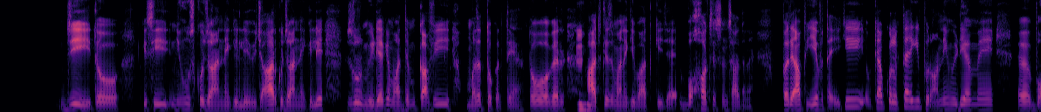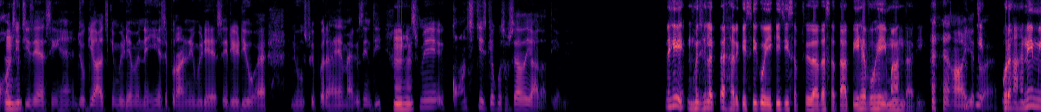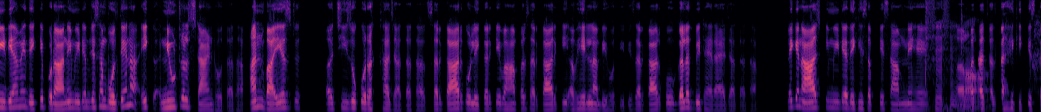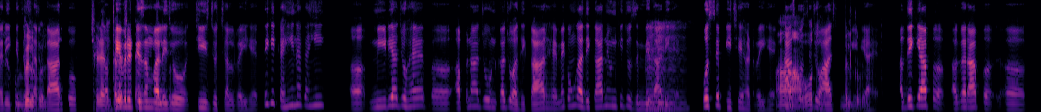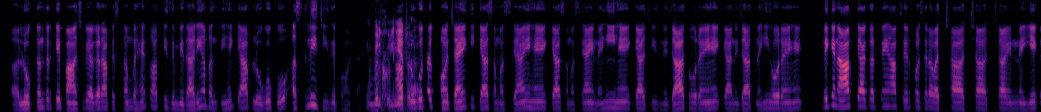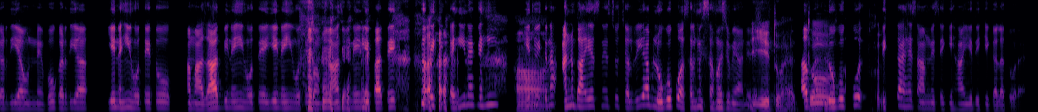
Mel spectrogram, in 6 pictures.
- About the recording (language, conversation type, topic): Hindi, podcast, तुम्हारे मुताबिक़ पुराने मीडिया की कौन-सी बात की कमी आज महसूस होती है?
- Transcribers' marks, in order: in English: "न्यूज़"; tapping; in English: "न्यूज़पेपर"; chuckle; laughing while speaking: "पुराने"; in English: "न्यूट्रल स्टैंड"; in English: "अनबायस्ड"; in English: "फ़ेवरेटिज़्म"; laugh; laughing while speaking: "ले पाते। तो देखिए"; in English: "अनबायस्डनेस"; laughing while speaking: "समझ में"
